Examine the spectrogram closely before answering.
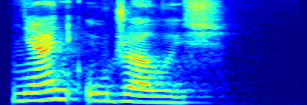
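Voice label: "нянь уджалысь" Komi-Zyrian, female; kpv audio dict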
